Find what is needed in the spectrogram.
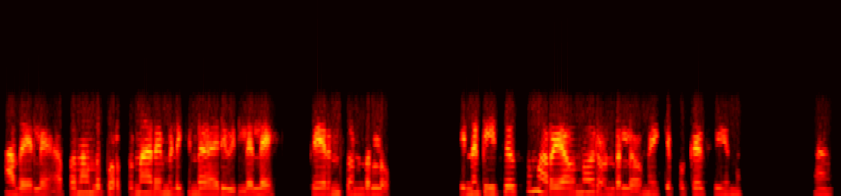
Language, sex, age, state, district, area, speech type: Malayalam, female, 30-45, Kerala, Idukki, rural, conversation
